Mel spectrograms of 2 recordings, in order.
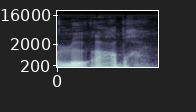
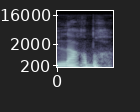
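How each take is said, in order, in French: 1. La voyelle de le se prononce devant arbre. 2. La voyelle de le disparaît devant arbre. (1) "au lieu de dire le arbre" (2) "on dit l'arbre"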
